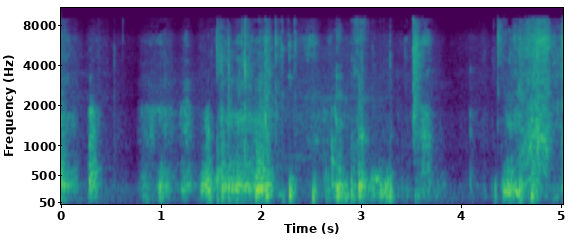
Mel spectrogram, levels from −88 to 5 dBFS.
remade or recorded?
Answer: recorded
